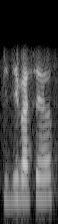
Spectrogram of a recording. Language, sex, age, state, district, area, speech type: Bodo, female, 30-45, Assam, Kokrajhar, rural, conversation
